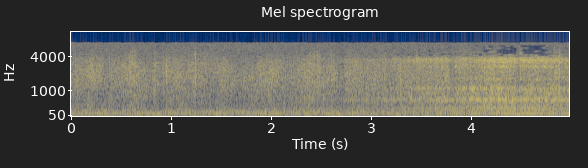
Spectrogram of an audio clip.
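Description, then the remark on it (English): A car drives a few miles to Hyla's Cabins with a steady, low engine rumble and road noise, continuous, swelling slightly toward the end. No one speaks. “You drove me so close to this door, you can sit right here and still satisfy those nosy ears of yours.”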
